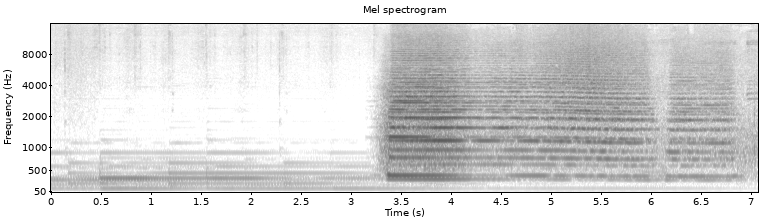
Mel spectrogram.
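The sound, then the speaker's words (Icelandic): Canadian truck drivers' horns blare in a sustained, overlapping chorus at a protest in Ontario, southeastern Canada, with hundreds of protesters standing by the roadside. A steady lower horn drone comes first, then a much louder, brighter air horn blast joins, dipping briefly before sounding again. “Við heyrum hér kanadíska vörubilstjóra þennja flauturnar í Ontario ríki í suðausturluta landsins á 50 dægin í síðustu viku.”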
